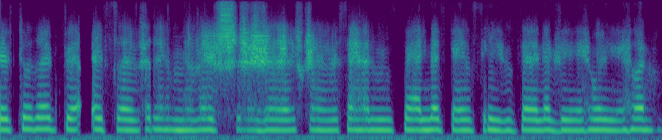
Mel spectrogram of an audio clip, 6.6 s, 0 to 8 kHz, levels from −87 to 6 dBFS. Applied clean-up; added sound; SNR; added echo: neural diffusion model UNIVERSE++.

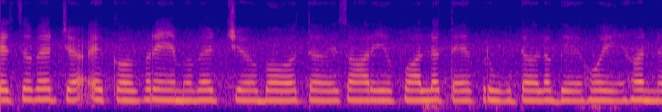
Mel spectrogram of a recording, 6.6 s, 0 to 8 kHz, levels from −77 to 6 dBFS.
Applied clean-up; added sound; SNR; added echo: none; none; none; none.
